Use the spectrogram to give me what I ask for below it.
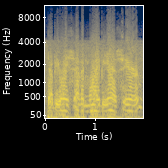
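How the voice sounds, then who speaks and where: An older man checking into a ham radio net, his voice coming through a slightly mistuned sideband radio signal, talking about his gear in a halting way full of fillers. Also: fairly high pitch, little pitch movement, creaky. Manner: halting, filler-heavy technical talk. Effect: slightly mistuned single-sideband ham radio signal. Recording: noisy, lo-fi shortwave radio reception.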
